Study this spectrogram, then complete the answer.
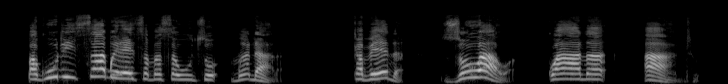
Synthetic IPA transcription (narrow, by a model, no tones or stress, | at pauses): pak̬utisaɓwɛɾɛt͡samasaut͡sɔmwaɗa̰ːla̰ | kapɛna̰ | zɔwawa̰ | kwaːna̰ː | ntʰu̥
